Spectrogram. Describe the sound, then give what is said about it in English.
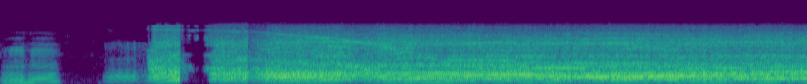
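A Detroit diesel truck engine with four turbochargers revs hard, building into a loud, sustained roar with a whistling turbo whine that slowly falls in pitch, after a brief voice at the start. “Yeah, there's one of them. Yep. Four turbos on a Detroit.”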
